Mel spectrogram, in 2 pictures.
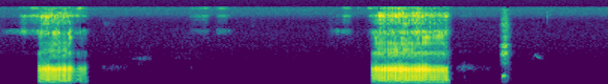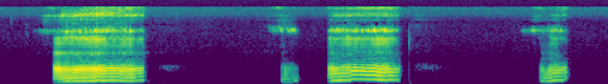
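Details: Sleeping pet dog snoring loudly, whose owner may have a vet check that he is breathing properly: several rattling snoring breaths with short snorts between, in a quiet room.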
